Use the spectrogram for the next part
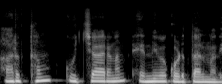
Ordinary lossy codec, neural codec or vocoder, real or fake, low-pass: none; autoencoder, 48 kHz, 32 numbers a frame, DAC-VAE, trained on Japanese speech; fake; 14.4 kHz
